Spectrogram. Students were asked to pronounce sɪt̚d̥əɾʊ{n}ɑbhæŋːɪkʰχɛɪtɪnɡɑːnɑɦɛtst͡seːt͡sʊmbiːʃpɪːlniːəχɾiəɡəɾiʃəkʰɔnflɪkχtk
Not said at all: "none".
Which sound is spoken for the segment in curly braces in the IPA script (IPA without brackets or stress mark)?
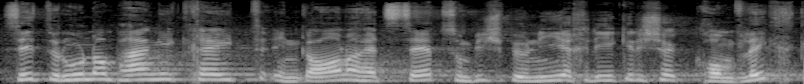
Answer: n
